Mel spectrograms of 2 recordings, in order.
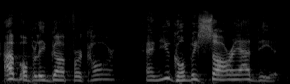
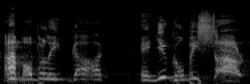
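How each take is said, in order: First: A hint of a stubborn teen; defiant daughter. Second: Louder mock smart-aleck retort; hammed-up defiant daughter. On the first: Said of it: "That's what she told me". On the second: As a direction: throw back a cheeky teen challenge. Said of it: "smart aleck".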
